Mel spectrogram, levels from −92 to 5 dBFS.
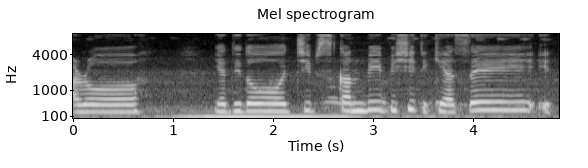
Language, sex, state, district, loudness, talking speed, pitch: Nagamese, female, Nagaland, Kohima, -15 LUFS, 125 wpm, 205 Hz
